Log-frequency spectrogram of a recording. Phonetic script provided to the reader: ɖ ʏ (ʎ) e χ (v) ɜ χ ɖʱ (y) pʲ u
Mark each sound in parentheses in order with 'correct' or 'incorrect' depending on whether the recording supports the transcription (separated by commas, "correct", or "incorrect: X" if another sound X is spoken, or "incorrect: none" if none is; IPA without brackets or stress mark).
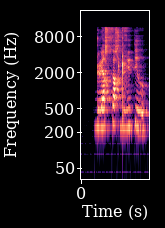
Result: incorrect: ɭ, incorrect: θ, correct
